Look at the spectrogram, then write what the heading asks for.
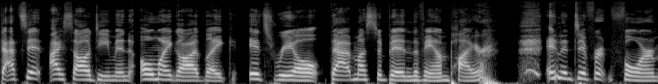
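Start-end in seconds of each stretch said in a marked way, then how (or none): none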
